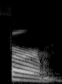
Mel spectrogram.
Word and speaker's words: firm: the r er er there is no e No E no ah firm firm term burn firm turn burn basically it's like I'm practicing the pronunciation of the r or for firm firm in in British English you would Transit you would pronounce a neutral vowels closer to a schwa sound firm for uh uh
